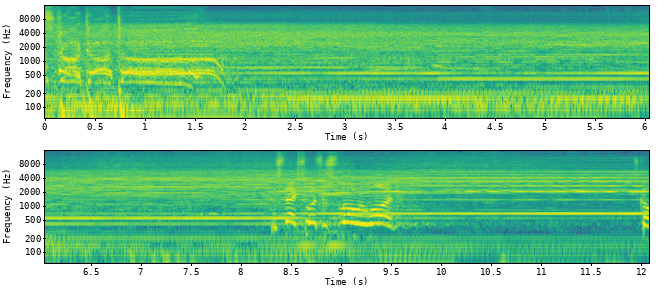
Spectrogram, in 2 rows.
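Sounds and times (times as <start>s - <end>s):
electric guitar chord ringing: 0.0s - 12.0s
low amp rumble: 0.0s - 12.0s.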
